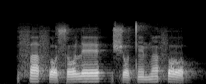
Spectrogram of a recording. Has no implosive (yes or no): yes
